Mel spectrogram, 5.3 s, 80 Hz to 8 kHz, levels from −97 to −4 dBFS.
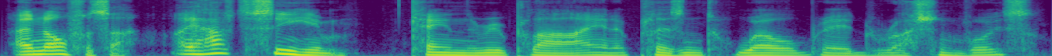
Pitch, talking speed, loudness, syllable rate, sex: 140 Hz, 195 wpm, -18 LUFS, 4.9 syllables/s, male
